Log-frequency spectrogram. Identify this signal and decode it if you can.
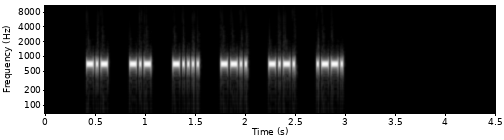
Morse code, heard as a keyed tone, about 51 wpm, spaced as for 28 wpm, 690 Hz. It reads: KK6ZCP
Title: USA Call Signs - 6 Characters - 3x Character Spacing - 50wpm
